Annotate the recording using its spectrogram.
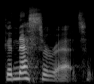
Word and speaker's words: Gennesaret: I always say it wrong. Let me look for it really quick. Gennesaret, Lake Gennesaret.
